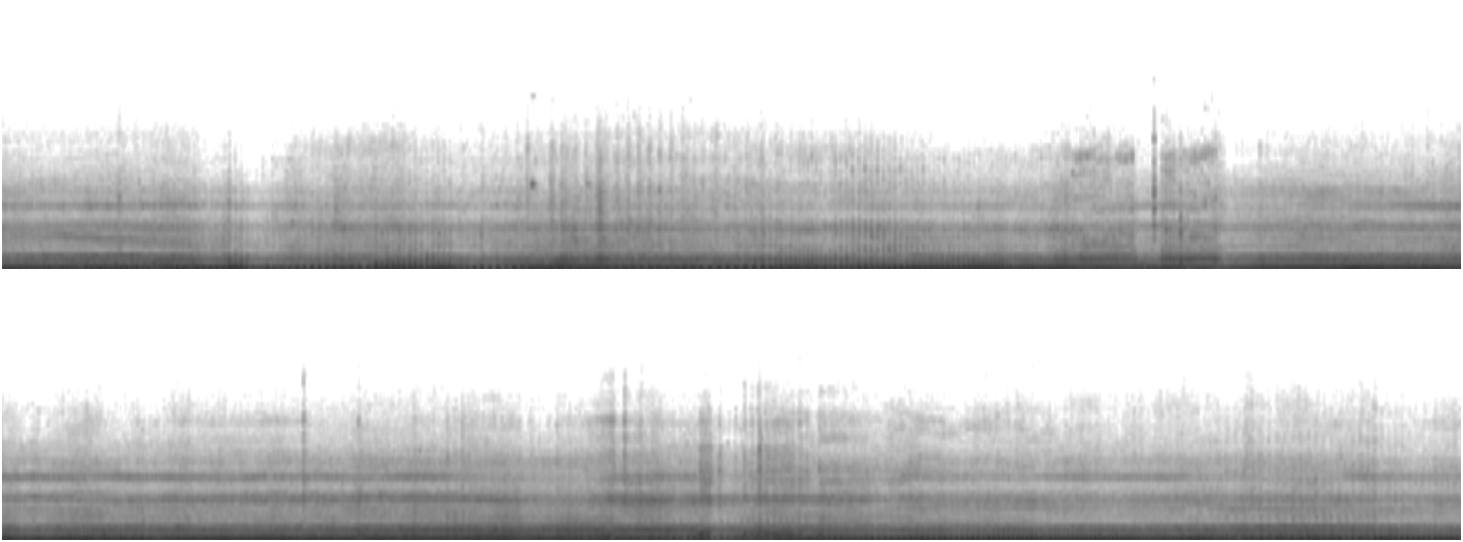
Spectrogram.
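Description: Enduro dirt-bike engine running under way, rising and falling in pitch and loudness with the throttle, heard from a helmet-mounted camera; it eases off briefly about twelve seconds in and again a little after twenty seconds.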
